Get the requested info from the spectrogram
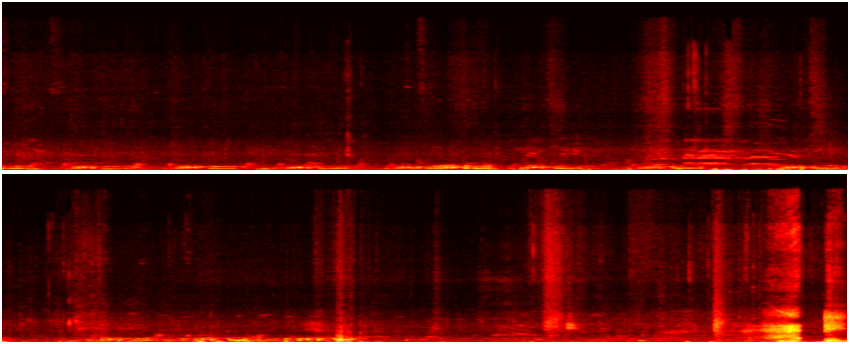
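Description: Several pigeons coo in low, throaty, rolling phrases that overlap continuously.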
